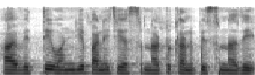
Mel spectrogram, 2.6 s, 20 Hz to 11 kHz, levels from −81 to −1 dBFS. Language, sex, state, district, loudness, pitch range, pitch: Telugu, male, Telangana, Hyderabad, -17 LUFS, 125-135 Hz, 130 Hz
